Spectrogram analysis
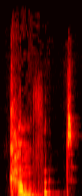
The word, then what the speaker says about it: comfort: You can hear the stress on the first syllable, comfort. Now we'll add the suffix able, comfortable.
